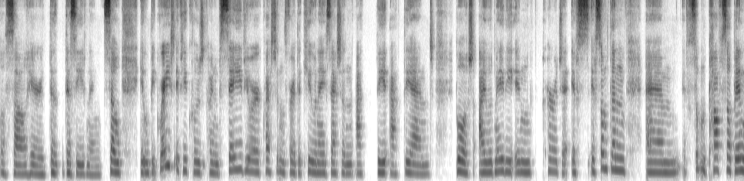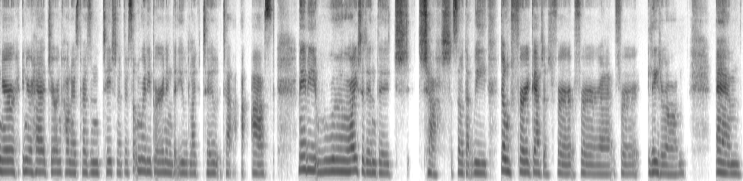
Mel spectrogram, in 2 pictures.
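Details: Stuttering (stammering) in an adult woman who stammers, with repetitions heard in her conversational speech.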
